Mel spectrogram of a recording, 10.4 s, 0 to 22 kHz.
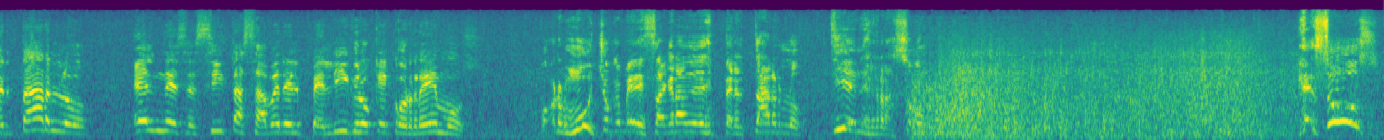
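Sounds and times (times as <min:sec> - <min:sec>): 
speech: 0:00.0 - 0:07.6, 0:09.8 - 0:10.3
waves crashing in a storm at sea: 0:00.0 - 0:10.3
steady roaring wind of a storm at sea: 0:03.6 - 0:10.3.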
